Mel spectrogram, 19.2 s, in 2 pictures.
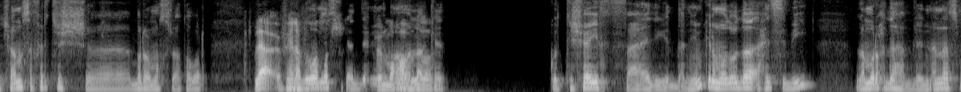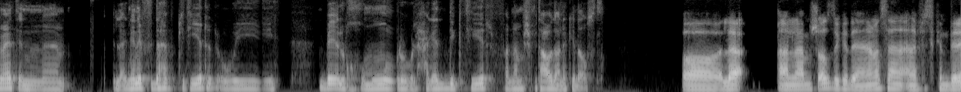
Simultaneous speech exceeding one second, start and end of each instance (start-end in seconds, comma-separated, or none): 2.8-4.4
